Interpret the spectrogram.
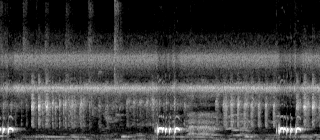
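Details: Local zebra dove used as a calling lure: three rapid trilled coo phrases spaced about two and a half seconds apart, against faint low whistles and a constant shrill insect background.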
